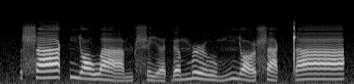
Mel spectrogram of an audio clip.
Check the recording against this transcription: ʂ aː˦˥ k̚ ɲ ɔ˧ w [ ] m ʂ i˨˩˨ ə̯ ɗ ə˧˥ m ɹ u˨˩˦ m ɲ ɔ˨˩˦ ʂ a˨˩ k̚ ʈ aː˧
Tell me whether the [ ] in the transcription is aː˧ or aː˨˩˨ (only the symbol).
aː˨˩˨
